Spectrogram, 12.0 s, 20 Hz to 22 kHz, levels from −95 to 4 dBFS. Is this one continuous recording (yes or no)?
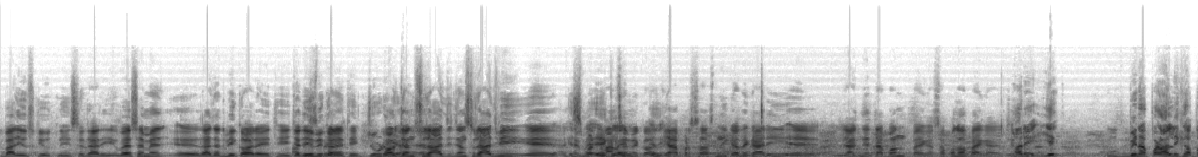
no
